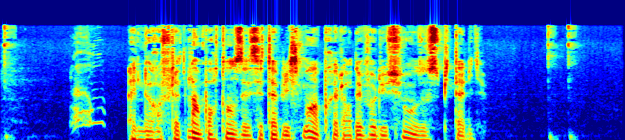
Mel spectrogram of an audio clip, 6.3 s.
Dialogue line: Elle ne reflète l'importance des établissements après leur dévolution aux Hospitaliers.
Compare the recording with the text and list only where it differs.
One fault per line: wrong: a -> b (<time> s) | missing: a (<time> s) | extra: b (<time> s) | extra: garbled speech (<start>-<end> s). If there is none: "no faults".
no faults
